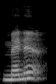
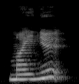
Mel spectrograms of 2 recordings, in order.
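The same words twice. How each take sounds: First: The stress falls on the first syllable. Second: The stress falls on the second syllable. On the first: A unit of time, sixty seconds. "one way to pronounce it is minute" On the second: Very tiny. "another way this can be pronounced is minute"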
